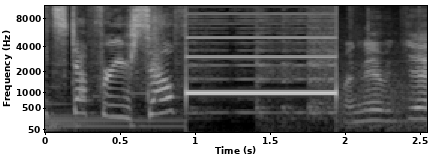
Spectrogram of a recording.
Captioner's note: beeeeeep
